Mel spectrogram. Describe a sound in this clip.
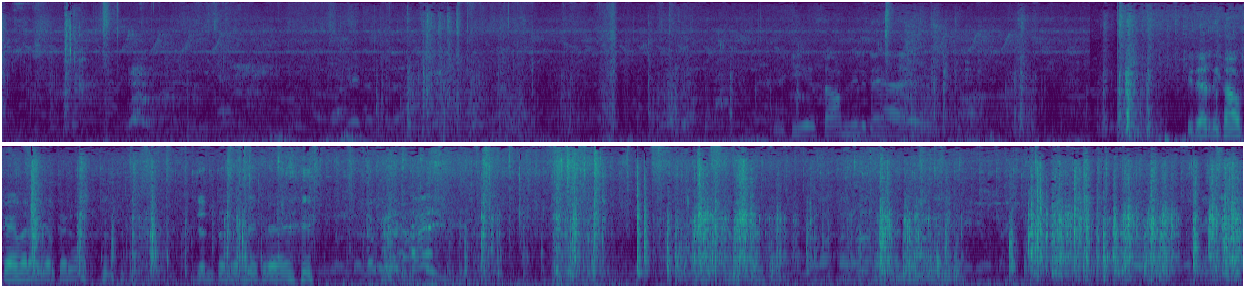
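Hollow bamboo poles knock and clatter against each other.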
